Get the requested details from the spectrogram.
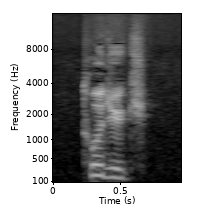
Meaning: asshole; asshat; dickwad
- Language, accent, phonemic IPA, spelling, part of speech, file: French, France, /tʁu.dyk/, trouduc, noun, LL-Q150 (fra)-trouduc.wav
